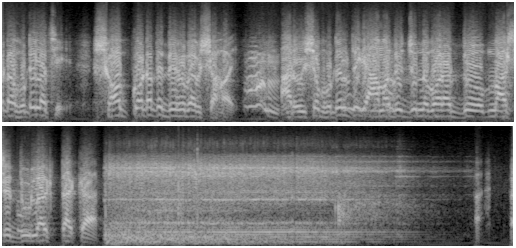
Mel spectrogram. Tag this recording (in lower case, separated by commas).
police radio chatter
